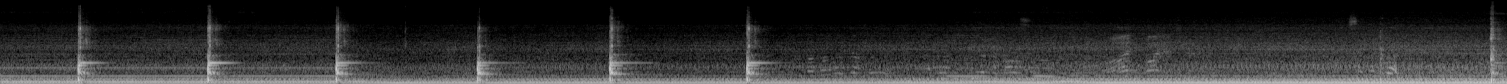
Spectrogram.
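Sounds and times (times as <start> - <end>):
low engine drone: 0.0 - 15.0
sharp metallic clanks: 0.7 - 1.4, 2.0 - 2.6, 3.3 - 3.9, 4.8 - 5.4, 6.1 - 6.7, 7.4 - 8.0.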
